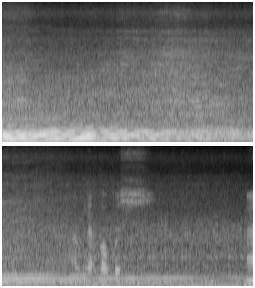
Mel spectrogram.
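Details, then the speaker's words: Honda Beat ESP injection scooter whose owner complains it runs rough and sometimes stalls: the idle is rough and uneven, then sags as if about to die. The worn spark plug had an excessive gap, and replacing it cured the misfire. "ini tadi motornya brebet terus saya cek ternyata busi jadi yang punya itu keluhannya brebet kadang juga mati kondisinya seperti ini"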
